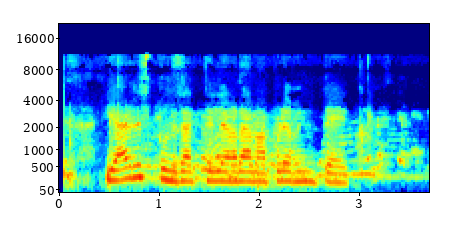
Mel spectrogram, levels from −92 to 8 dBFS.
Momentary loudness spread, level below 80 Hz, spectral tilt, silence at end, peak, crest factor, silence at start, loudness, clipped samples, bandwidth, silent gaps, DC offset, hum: 13 LU; -56 dBFS; -6 dB/octave; 0.05 s; -2 dBFS; 14 dB; 0.05 s; -14 LUFS; under 0.1%; 12 kHz; none; under 0.1%; none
